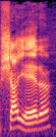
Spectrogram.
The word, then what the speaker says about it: Shiera: Aliás, as duas são Shayera, mas a primeira se escreve Shiera, que é essa da década de 40, que começou, né?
